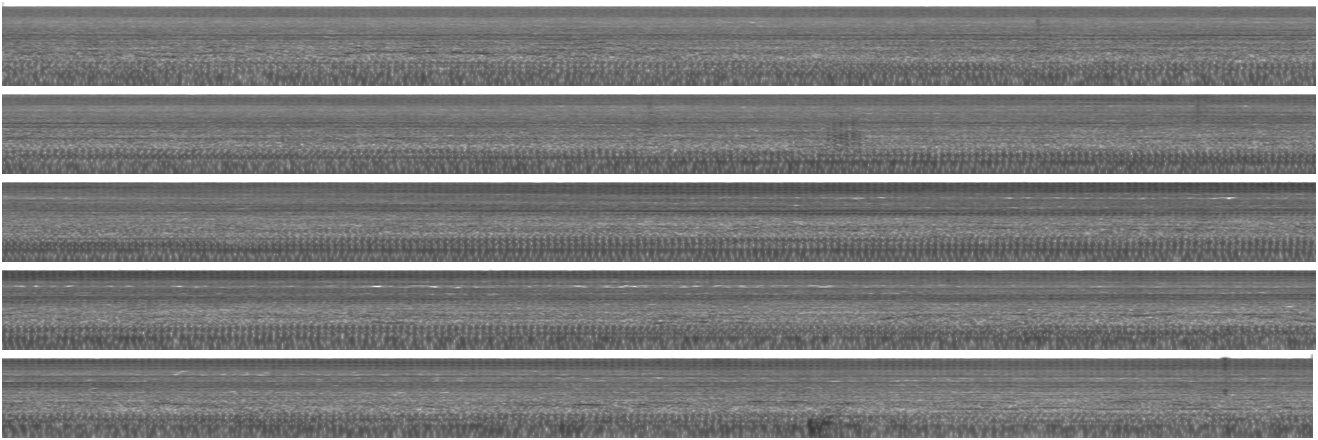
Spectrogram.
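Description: A small engine running steadily with a low hum, with people's voices over it.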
